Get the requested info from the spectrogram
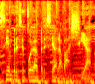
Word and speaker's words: Basia: Se pronuncia en realidad Basia, su nombre. Es polaca. Y este 30 de septiembre está celebrando 69 años. Se escribe Basia con S y se pronuncia Basia. Yo le digo Basia al castellano, pero es Basia.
